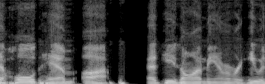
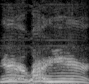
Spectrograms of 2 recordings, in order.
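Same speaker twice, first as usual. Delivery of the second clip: put-on crowd-like shouting, higher pitch; 13 semitones higher, 3 dB quieter than usual. Retelling a crowd pointing out a girl to security: imitating crowd shouting.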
